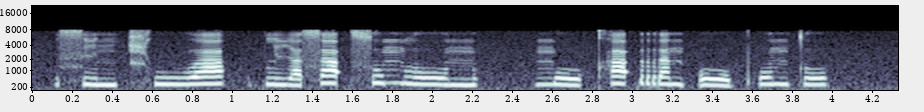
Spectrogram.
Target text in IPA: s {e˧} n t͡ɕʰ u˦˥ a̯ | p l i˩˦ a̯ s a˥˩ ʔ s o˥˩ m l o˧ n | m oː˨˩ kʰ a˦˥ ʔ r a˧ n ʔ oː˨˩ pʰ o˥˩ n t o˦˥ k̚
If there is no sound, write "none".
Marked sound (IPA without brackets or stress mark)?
i˧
